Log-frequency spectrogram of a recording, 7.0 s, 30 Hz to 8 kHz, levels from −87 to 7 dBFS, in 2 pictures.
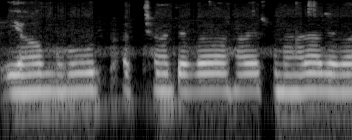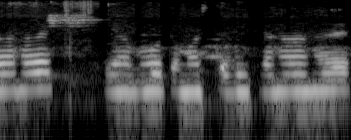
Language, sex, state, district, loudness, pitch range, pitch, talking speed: Hindi, female, Bihar, Purnia, -26 LUFS, 205-215 Hz, 210 Hz, 120 wpm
